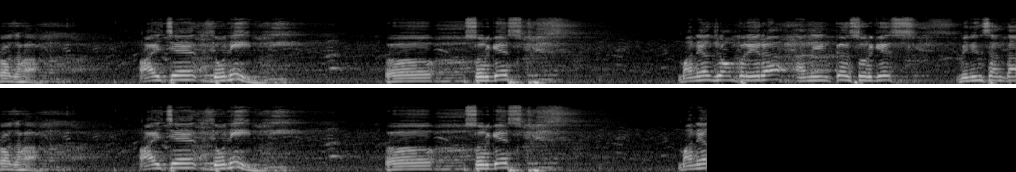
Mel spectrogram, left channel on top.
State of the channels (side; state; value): right; drops out; at 7.1 s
